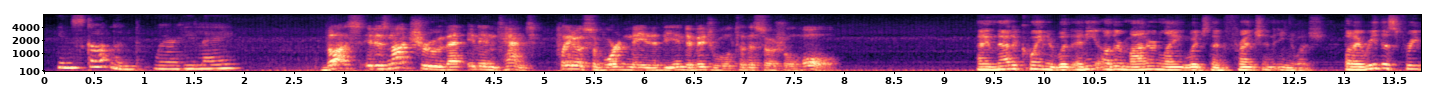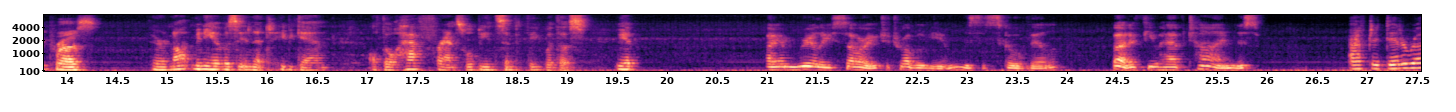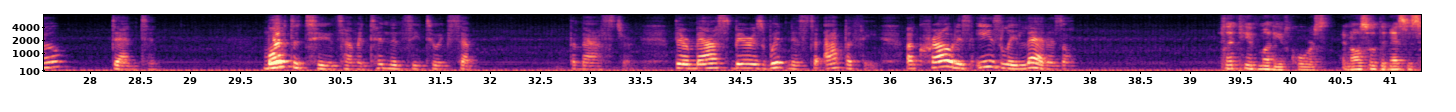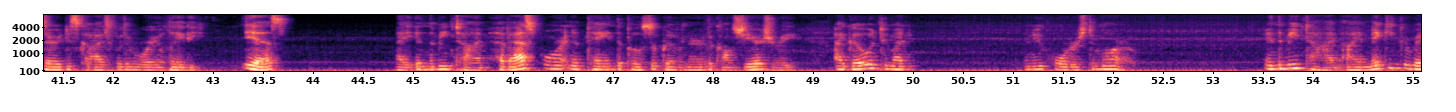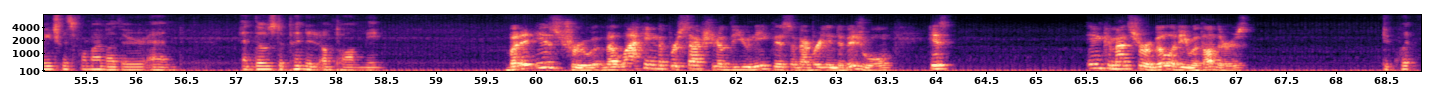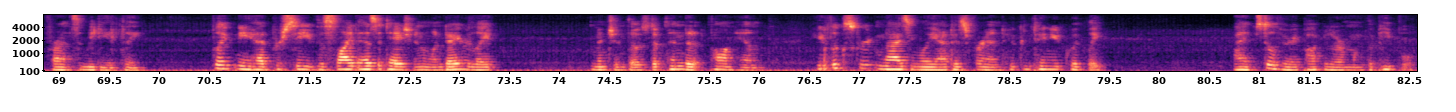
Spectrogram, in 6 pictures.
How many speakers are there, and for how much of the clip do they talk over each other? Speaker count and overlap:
6, no overlap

